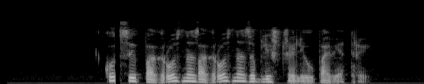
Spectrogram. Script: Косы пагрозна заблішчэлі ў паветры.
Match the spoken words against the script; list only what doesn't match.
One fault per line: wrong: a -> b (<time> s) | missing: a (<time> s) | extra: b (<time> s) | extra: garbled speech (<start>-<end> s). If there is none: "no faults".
extra: пагрозна (2.0 s)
